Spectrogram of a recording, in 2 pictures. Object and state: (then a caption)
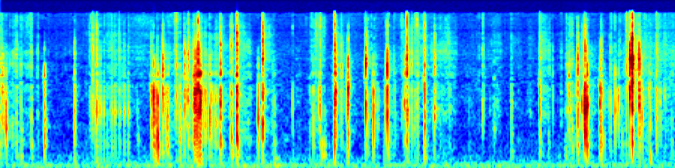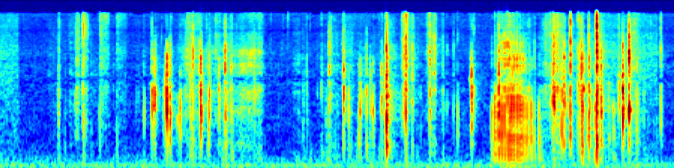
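Foil-laminate pouch, full. A hand-sized, full foil-laminated plastic pouch of Delta-Lite casting tape, with a soft roll inside, is squeezed with fingertips and nails and shaken. It gives crinkly, crushing crackles in bright, sharp bursts separated by brief quiet gaps.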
